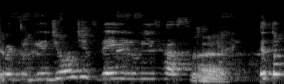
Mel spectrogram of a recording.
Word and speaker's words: Rasquilha: De onde veio Luiz Rasquilha? Eu estou pronunciando certo? Rasquilha, Rasquilha.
